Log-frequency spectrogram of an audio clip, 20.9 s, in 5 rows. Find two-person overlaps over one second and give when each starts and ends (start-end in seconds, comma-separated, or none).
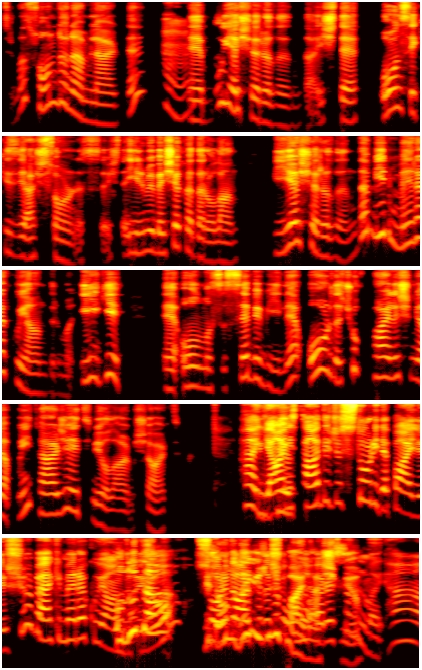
17.8-20.3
